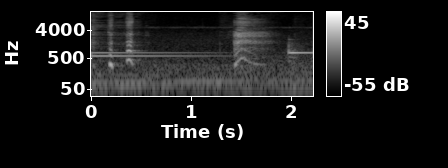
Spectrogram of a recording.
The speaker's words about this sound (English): do you want to ring the next doorbell? Hey, kid goes, yeah, absolutely. And then just continually presses the doorbell like 30 times until the person comes to the door.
